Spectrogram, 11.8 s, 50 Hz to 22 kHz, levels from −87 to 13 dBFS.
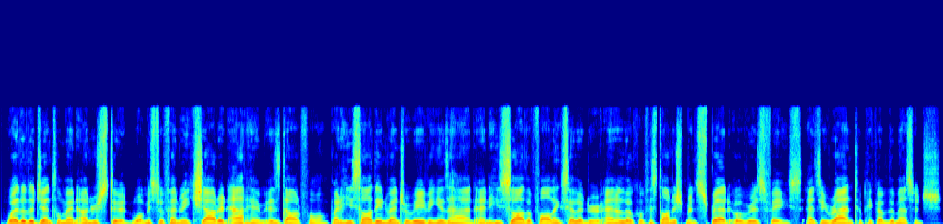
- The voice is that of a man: Yes, male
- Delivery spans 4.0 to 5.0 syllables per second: No, 5.5 syllables/s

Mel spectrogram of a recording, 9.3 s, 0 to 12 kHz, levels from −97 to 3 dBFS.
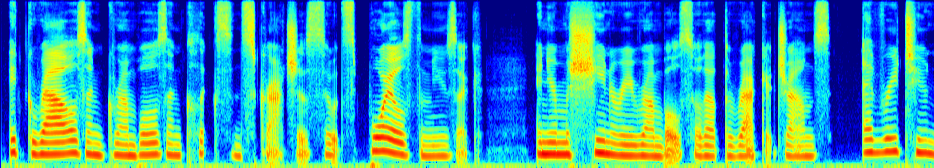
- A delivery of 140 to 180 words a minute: Yes, average, 165 wpm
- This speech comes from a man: No, female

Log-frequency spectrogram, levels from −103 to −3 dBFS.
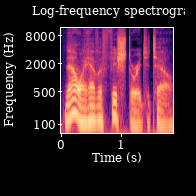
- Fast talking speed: Yes, fast, 255 wpm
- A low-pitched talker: Yes, low, 115 Hz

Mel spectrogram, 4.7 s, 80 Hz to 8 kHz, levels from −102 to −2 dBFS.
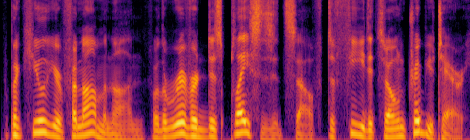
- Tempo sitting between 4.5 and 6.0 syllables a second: Yes, 5.5 syllables/s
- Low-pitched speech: Yes, low, 120 Hz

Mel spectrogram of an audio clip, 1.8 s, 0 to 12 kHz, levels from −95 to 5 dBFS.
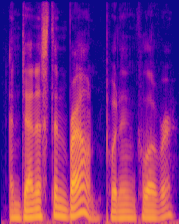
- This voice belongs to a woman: No, male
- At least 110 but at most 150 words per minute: No, average, 200 wpm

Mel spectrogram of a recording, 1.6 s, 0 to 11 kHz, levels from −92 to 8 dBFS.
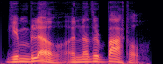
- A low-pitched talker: Yes, low, 115 Hz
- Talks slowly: Yes, slow, 110 wpm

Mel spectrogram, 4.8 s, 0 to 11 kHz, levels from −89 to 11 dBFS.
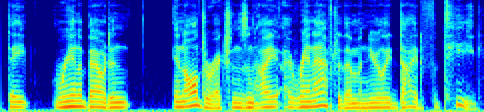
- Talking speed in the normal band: Yes, average, 175 wpm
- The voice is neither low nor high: Yes, medium, 145 Hz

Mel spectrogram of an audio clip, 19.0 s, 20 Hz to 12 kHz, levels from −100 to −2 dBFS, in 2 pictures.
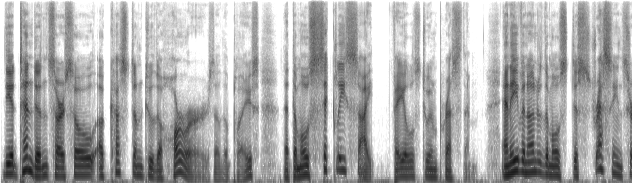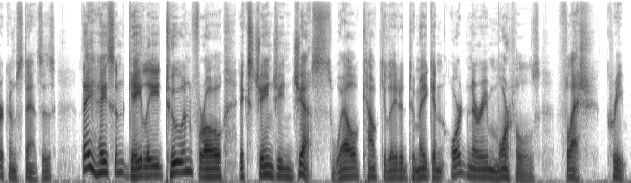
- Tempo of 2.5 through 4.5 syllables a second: Yes, 4.4 syllables/s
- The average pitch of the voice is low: Yes, low, 110 Hz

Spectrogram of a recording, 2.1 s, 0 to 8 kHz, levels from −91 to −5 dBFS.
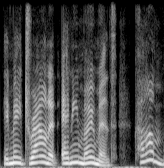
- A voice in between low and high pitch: No, high, 245 Hz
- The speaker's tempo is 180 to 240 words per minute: Yes, fast, 205 wpm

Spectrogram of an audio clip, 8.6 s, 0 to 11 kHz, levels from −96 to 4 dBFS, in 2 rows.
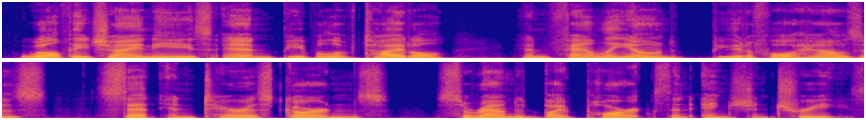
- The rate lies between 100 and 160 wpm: Yes, average, 145 wpm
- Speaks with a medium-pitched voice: No, low, 115 Hz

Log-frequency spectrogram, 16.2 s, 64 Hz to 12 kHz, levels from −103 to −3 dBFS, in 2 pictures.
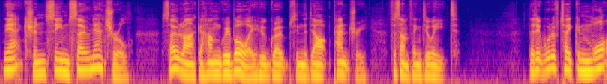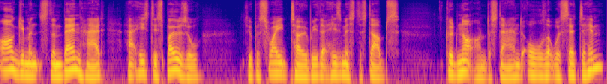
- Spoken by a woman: No, male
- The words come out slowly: No, average, 180 wpm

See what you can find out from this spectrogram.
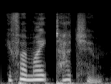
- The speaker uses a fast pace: Yes, fast, 270 wpm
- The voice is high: Yes, high, 200 Hz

